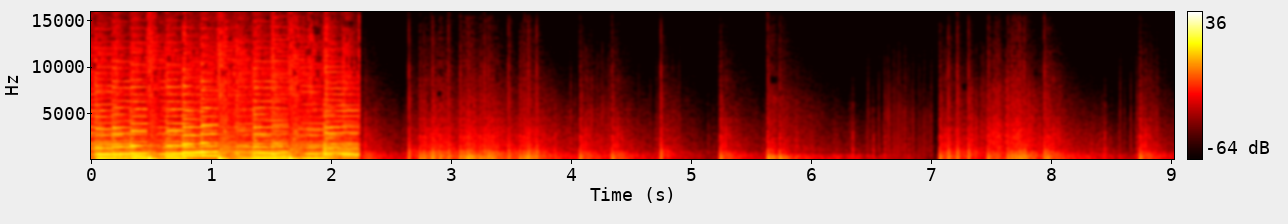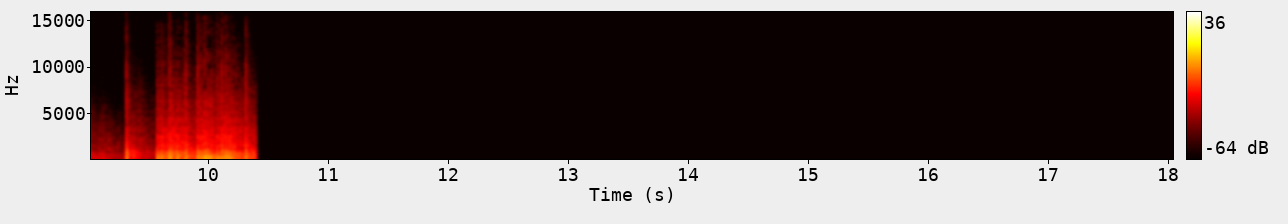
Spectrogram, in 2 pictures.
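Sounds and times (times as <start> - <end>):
sharp crackling and popping: 2.2 - 10.4.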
